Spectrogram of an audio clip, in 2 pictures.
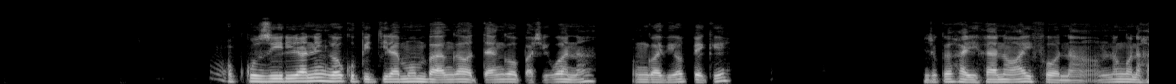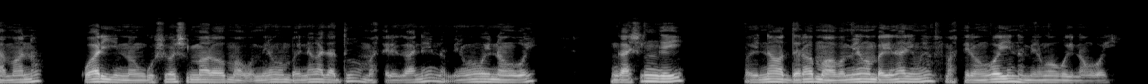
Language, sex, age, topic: Oshiwambo, male, 36-49, finance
